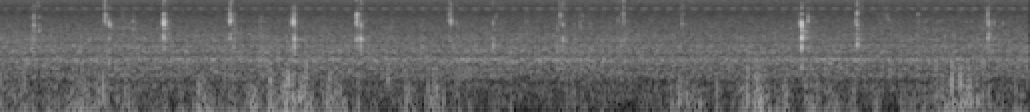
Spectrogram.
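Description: Close-miked chewing of a mouthful of egg roll: irregular wet mouth clicks over an uneven low rumble.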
